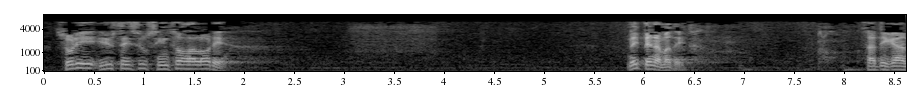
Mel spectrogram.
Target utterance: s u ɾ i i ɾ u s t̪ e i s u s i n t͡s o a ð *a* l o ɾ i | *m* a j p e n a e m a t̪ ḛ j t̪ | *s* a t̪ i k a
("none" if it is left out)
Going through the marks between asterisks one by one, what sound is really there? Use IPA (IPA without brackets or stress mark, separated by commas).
a, n, s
